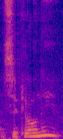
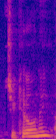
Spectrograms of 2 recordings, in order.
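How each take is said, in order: First: Ciccone said with a soft s, like sih-KOH-nee; unsure pronunciation. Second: Ciccone said with a ch sound, like chih-KOH-nee; unsure pronunciation. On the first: Host testing a name on viewers, unsure soft s. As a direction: try Ciccone starting with an s sound, questioning rise. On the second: Host retrying the name for viewers, ch sound. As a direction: try Ciccone starting with ch, questioning rise. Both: Shown as a demonstration. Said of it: "I don't know".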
